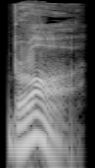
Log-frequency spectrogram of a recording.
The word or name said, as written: braw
